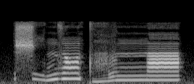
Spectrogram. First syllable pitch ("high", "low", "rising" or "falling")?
falling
